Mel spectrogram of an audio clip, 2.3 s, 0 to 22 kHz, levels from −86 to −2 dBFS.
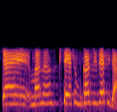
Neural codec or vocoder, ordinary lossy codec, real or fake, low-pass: none; none; real; 3.6 kHz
